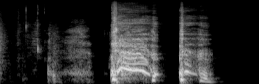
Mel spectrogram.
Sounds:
Cough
